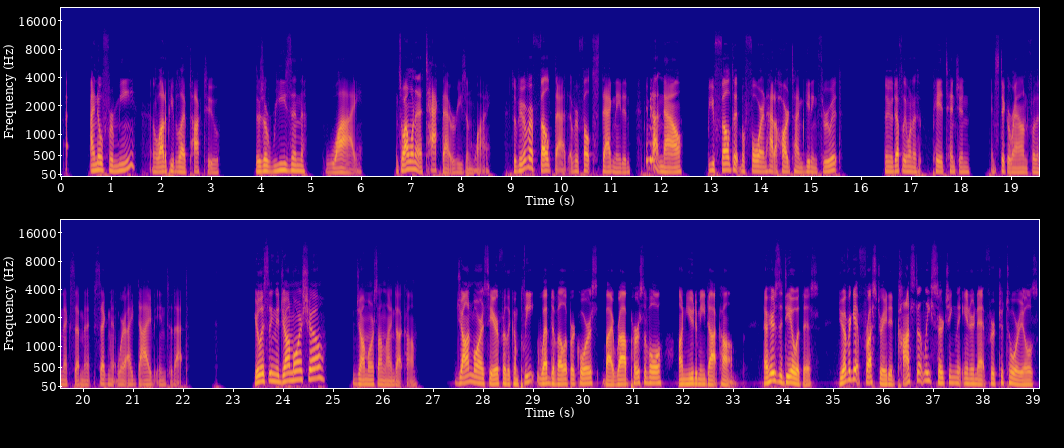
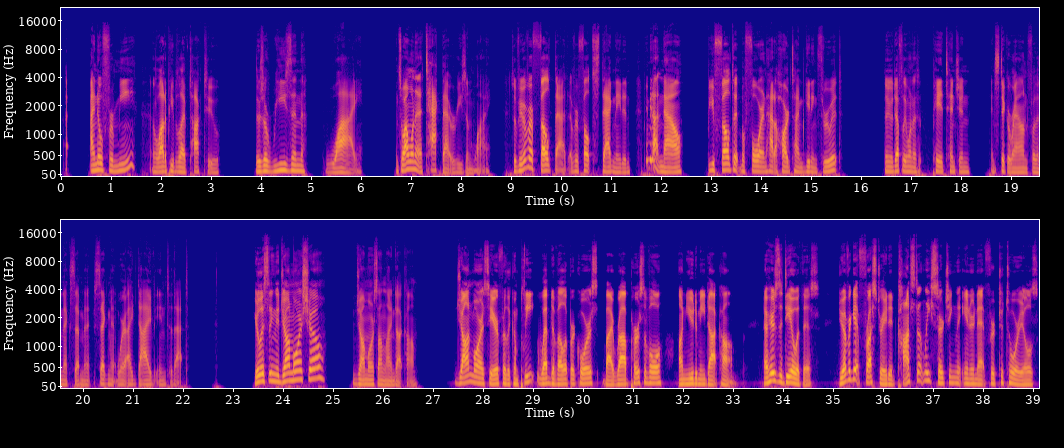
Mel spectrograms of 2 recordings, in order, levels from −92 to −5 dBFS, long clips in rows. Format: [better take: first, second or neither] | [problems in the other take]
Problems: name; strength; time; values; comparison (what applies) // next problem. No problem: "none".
second | muffled; very; fading above 3 kHz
